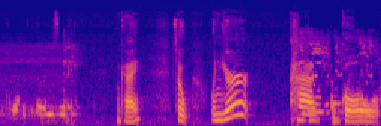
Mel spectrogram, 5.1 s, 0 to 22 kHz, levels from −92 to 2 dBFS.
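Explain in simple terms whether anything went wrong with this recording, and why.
Two things went wrong here, both tied to a call where the other side was playing on a loudspeaker.

First, speech suppressed in double talk: from the start to 0.88 s, and again briefly at 4.39 to 4.47 s, the talker's voice dips noticeably quieter. The echo canceller likely couldn't tell this voice from the loudspeaker echo, so it turned everything down.

Second, the other side's voice leaking through: a fainter second voice sneaks in from 0.27 to 1.08 s, 4.01 to 4.58 s and 4.8 s to the end. That's likely the far end playing on the loudspeaker, which the canceller didn't fully remove.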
